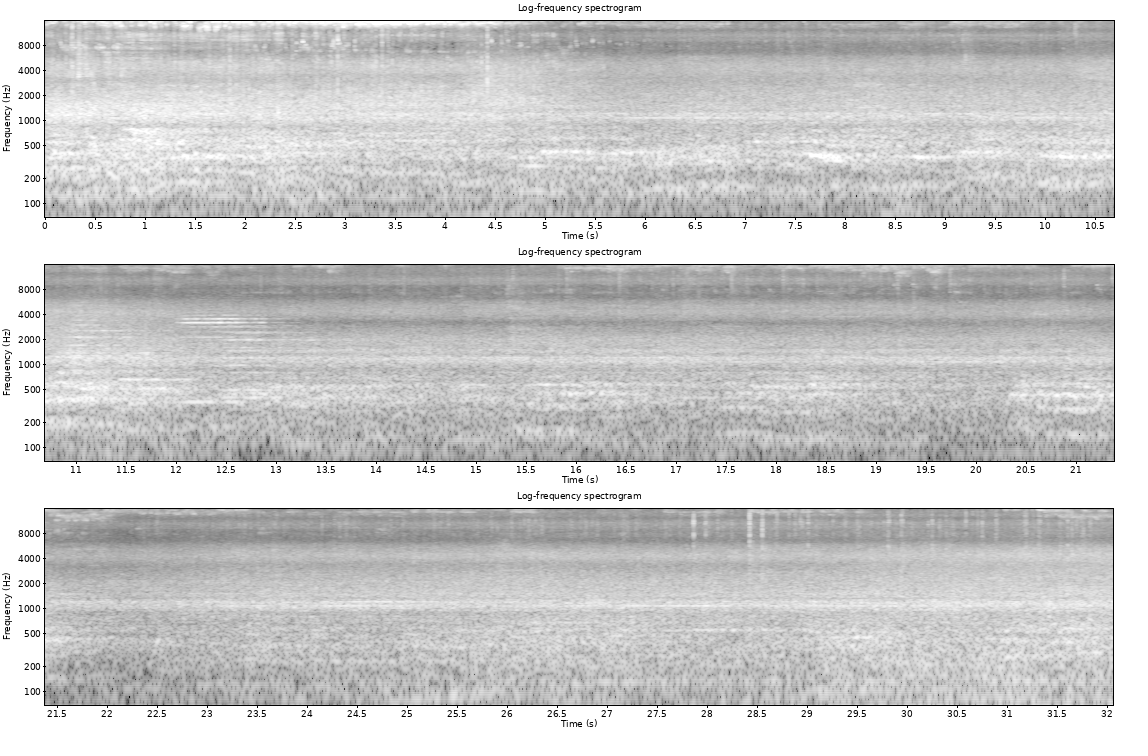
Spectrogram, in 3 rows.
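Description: H0-scale model train rolling along its track, loudest at the start as the coaches pass close, against a background of people talking in the exhibition hall. About twelve seconds in there is a short high-pitched toot.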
